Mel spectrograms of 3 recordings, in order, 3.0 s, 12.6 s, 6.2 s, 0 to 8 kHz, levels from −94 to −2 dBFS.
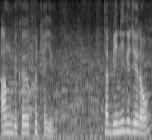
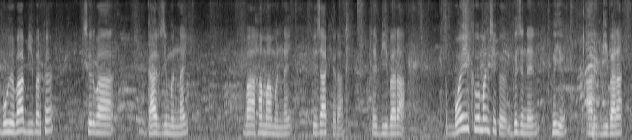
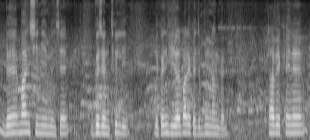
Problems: constant background noise, low volume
